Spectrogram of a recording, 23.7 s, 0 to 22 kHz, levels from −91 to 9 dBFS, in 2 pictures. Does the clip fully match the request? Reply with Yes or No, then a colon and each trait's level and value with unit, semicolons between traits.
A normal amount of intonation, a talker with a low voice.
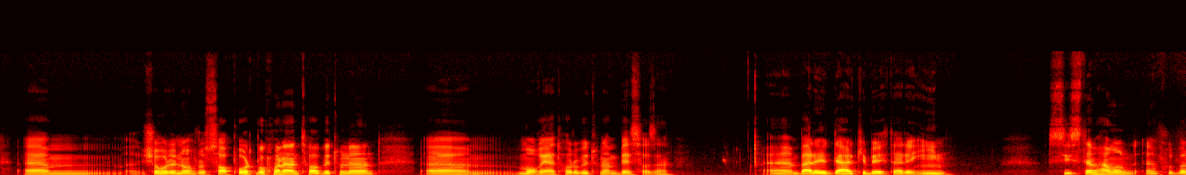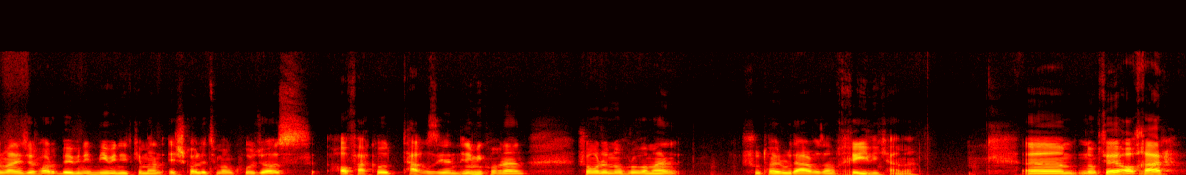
Yes: average, 3.1 semitones; low, 125 Hz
